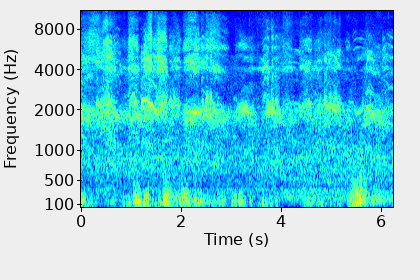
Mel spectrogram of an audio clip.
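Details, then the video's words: A noisy flock of Black-headed Gulls at Middleton / Fishers Mill, possibly with a Mediterranean Gull among them, gives harsh, rasping, crow-like screams that overlap continuously over some low rumbling noise. "Noisy Black-headed Gulls"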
